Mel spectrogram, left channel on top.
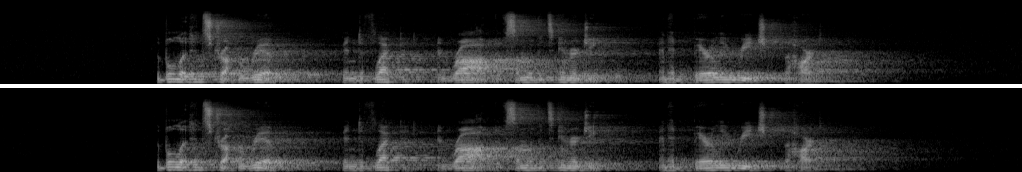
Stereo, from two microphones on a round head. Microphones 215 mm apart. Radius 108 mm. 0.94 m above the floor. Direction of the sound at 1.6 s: Centre (ahead or behind).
